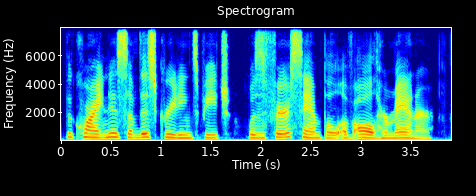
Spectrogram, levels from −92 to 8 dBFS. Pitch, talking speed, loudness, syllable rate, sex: 215 Hz, 215 wpm, -17 LUFS, 5.2 syllables/s, female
